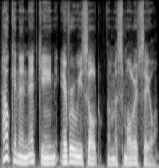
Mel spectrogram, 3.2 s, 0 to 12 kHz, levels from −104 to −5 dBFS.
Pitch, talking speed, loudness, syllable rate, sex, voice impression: 115 Hz, 205 wpm, -18 LUFS, 4.8 syllables/s, male, masculine, middle-aged, tensed, powerful, slightly bright, clear, slightly calm, mature, friendly, unique, wild, slightly strict, slightly sharp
